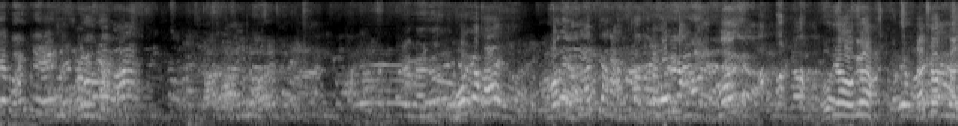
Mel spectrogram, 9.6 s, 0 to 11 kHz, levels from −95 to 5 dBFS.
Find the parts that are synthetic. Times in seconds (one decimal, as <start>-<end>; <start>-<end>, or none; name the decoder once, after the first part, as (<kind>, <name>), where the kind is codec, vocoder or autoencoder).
0.0-0.8 (autoencoder, DAC-VAE); 2.9-5.2; 6.9-9.6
